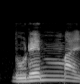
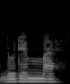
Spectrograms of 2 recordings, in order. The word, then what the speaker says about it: 노랫말: 그래서 얘를 닮아서 노랫말 이렇게 돼요. 노랫말. 얘는 사이시옷이네요. 노래라는 말하고 말이라는 말이 합쳐서 니은이 덧난다. 니은 소리가 나는 거.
